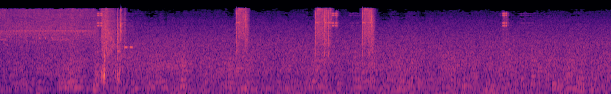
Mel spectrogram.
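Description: Binoculars click softly as they zoom in and out.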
